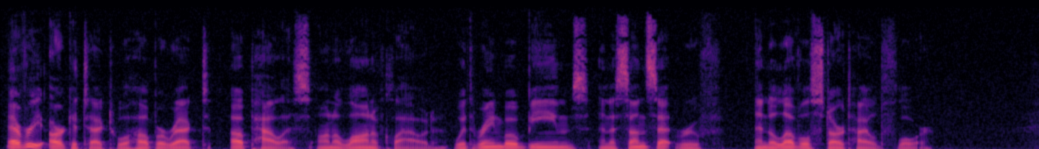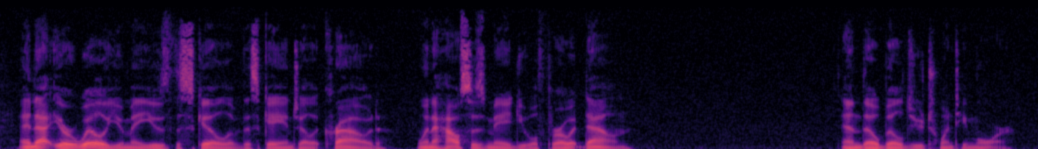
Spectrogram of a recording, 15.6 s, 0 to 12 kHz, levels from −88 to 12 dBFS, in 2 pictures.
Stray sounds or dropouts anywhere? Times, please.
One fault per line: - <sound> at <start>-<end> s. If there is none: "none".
none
